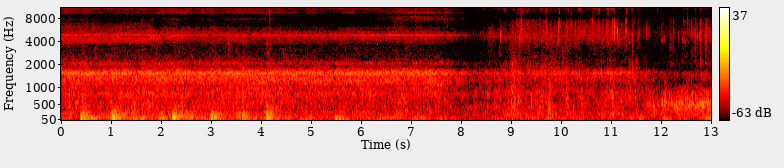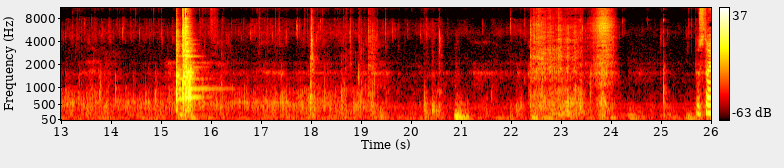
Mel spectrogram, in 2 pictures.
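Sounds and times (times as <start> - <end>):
stew bubbling in a metal pot: 8.3 - 26.0
metal clanking on a pot: 15.3 - 16.3.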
